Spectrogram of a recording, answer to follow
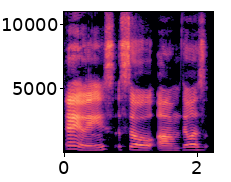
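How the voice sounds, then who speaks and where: A woman's voice: mid-range voice, slow pace, noisy background. A young woman from Korea chatting casually as a podcast guest, rambling with restarts and laughing often. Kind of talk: casual chat.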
